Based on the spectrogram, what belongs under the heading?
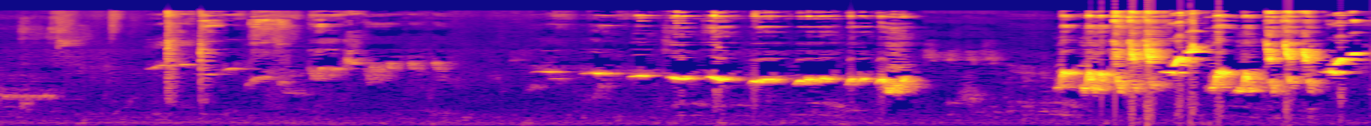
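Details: White-rumped shama in full song, a varied run of clear whistles, a series of sliding slurred notes, then a burst of rapid, rich chattering phrases.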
